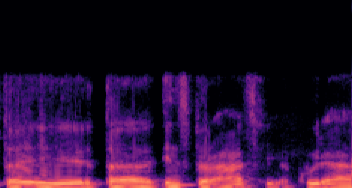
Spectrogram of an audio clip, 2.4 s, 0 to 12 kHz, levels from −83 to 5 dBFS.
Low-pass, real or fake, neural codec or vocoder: 7.2 kHz; real; none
